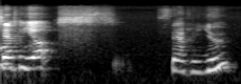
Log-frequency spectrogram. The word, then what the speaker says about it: sérieux: H Et attention parce que quand tu prononces sérieux Ah moi j'entends souriant. Alors c'est pas du tout la même chose. C'est c'est Oui. Oui. Sérieux sérieux et souriant.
